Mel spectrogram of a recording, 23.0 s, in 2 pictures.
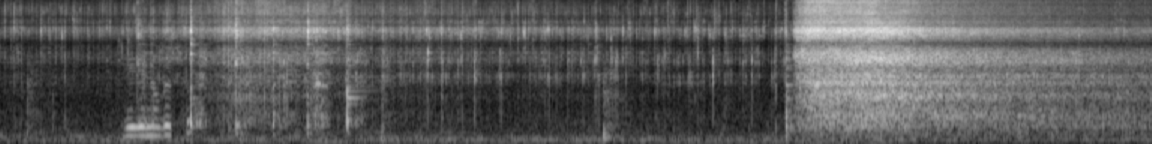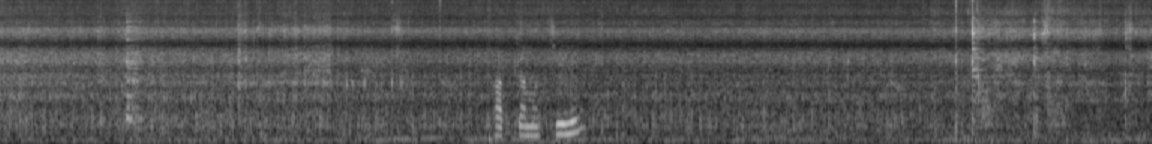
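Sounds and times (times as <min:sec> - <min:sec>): spices crackling in hot oil: 0:00.0 - 0:23.0
vegetables sizzling loudly in oil: 0:00.0 - 0:23.0
spatula clicking and scraping pan: 0:01.4 - 0:04.4, 0:21.1 - 0:23.0.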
